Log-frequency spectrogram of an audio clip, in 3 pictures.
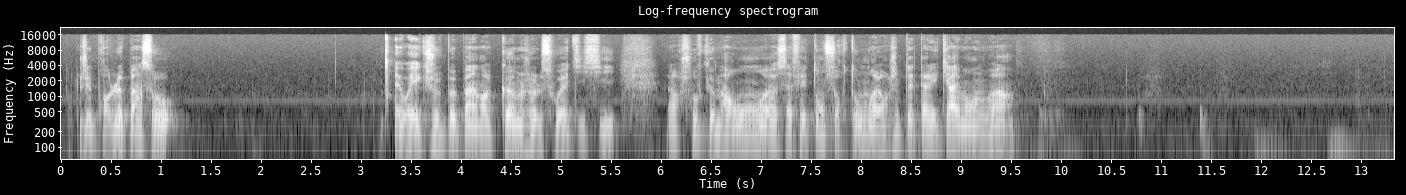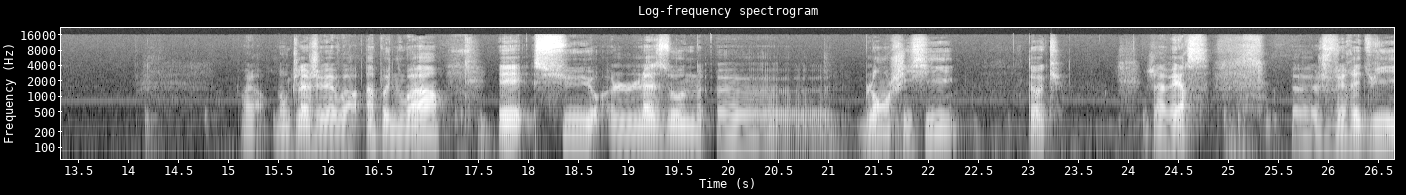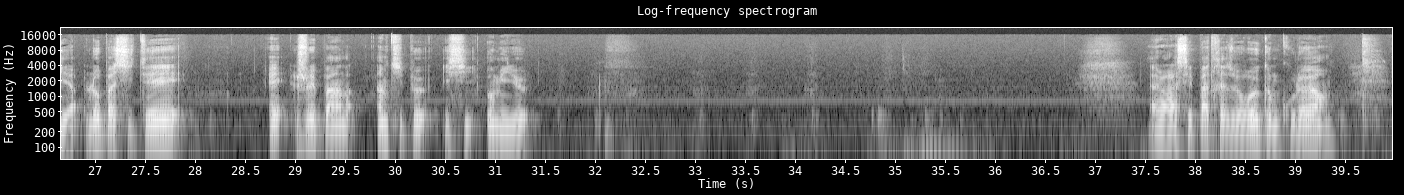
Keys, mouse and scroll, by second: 0.0 click, 2.0-6.6 drag, 9.2 click, 10.5 click, 11.5-13.4 drag, 21.0 click, 22.8 click, 23.8 click, 26.8-27.8 drag, 29.6 click, 30.6-32.6 drag, 32.9 click, 33.4 click, 34.0 click, 36.1-36.5 ctrl+scroll up 1, 38.3 click.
